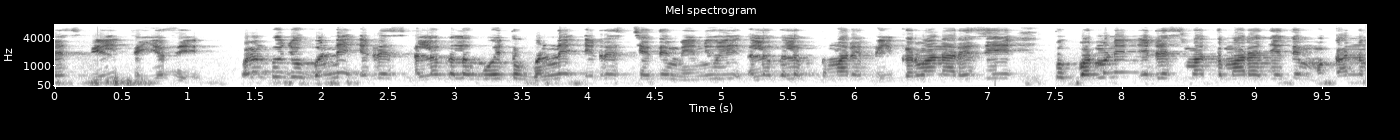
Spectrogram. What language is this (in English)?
Gujarati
